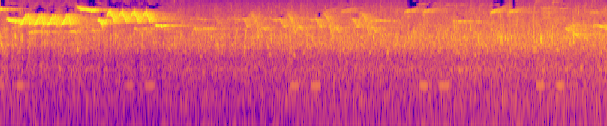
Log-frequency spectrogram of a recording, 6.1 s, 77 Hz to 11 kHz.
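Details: Eurasian wren at Karuizawa Wild Bird Forest in Nagano, Japan, May 2019, binaural recording: a bright burst of fast high trills, then quieter distant twittering, while soft low double hoots repeat every second or so.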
